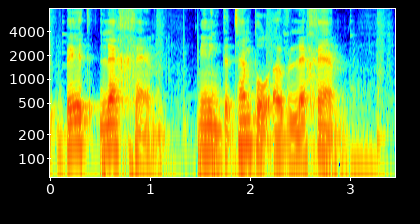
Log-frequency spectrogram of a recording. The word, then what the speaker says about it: Beit Lechem: That's because the original pronunciation of the name was Beit Lechem, meaning the temple of Lechem.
